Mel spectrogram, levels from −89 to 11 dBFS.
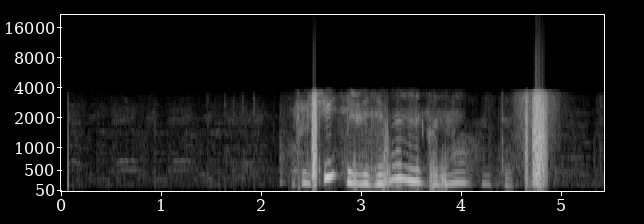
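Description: From 2.46 to 2.60 s, and again for longer from 4.40 to 5.08 s, there's a wireless microphone noise hit. The FM radio link fades as reflections cancel out, so receiver noise swells over the speech as a swish of static, still confined to the narrow telephone band.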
